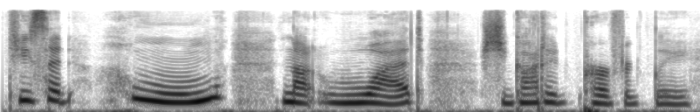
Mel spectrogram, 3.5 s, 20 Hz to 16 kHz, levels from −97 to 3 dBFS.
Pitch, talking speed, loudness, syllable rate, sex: 255 Hz, 155 wpm, -15 LUFS, 4.3 syllables/s, female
